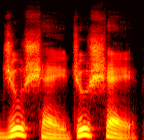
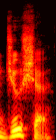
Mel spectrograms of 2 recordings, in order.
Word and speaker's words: Juche: Juche. I keep wanting to say Jusha, like Juche or something like that, but that's not right.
